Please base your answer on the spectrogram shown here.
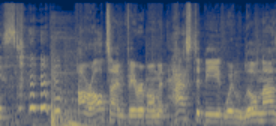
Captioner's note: laughs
